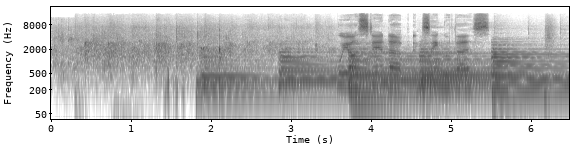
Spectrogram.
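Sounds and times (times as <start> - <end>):
church audience applause for a youth worship band: 0.0 - 3.8
speech: 1.8 - 2.2, 3.7 - 6.3.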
